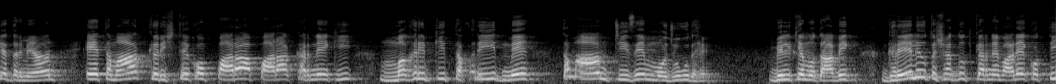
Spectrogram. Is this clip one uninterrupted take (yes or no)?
yes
